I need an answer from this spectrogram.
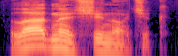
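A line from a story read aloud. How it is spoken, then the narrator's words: Quiet hoarse rasp. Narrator (Russian): тихо прохрипел он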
